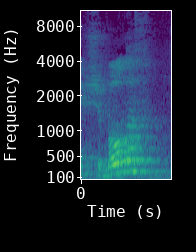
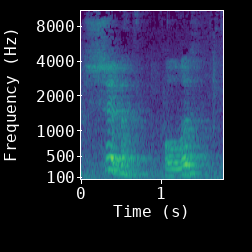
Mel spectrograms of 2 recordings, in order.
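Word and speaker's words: Shibboleth: They said, all right, say Shiboleth. If he said Sibboleth, because he could not pronounce the word correctly.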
